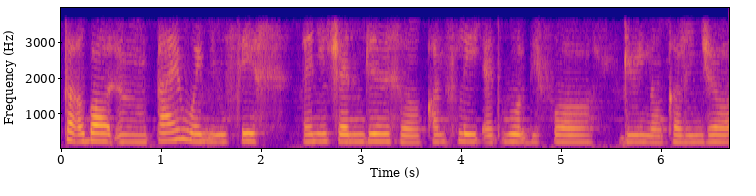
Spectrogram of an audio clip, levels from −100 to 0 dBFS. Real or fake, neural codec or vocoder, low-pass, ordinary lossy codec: fake; codec, 24 kHz, 0.9 kbps, WavTokenizer, medium speech release version 1; 3.6 kHz; none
